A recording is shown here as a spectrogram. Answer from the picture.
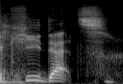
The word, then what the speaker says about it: Keydets: The Keydets. K-E-Y-D-E-T-S. – Well, I said they the Keydets. – K-E-Y, though. – K-E-Y. – Because cadets is spelled with C.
